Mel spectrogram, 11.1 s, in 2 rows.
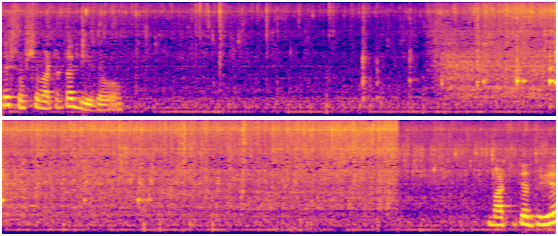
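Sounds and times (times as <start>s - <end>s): paste sizzling in hot oil: 4.2s - 10.9s.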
